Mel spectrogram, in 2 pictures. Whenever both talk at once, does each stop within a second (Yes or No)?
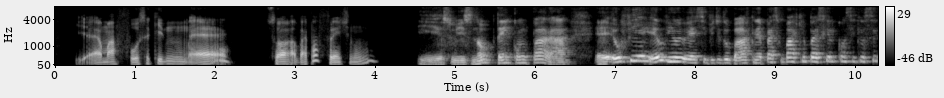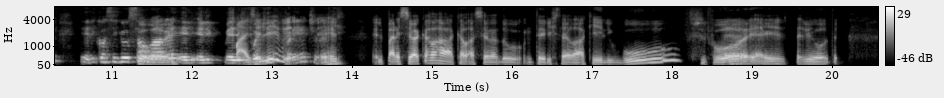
No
